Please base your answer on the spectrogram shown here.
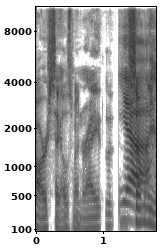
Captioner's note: laugh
